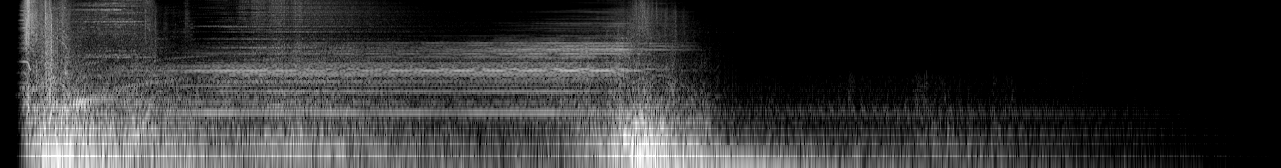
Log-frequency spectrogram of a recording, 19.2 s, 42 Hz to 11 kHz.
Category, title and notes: Sound effects > Other
Sound Design Elements SFX PS 083
implosion, sweep, indent, tension, impact, game, effect, deep, sub, industrial, riser, video, explosion, movement, epic, cinematic, hit, transition, metal, boom, reveal, whoosh, trailer, bass, stinger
